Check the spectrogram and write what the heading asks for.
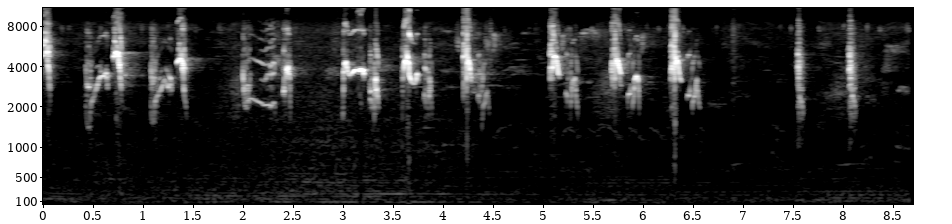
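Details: Female long-tailed shrike calling for the male: a dense run of chirps, short whistles and sharp ticks, some notes bending up and down, thinning out toward the end into spaced clicks.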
